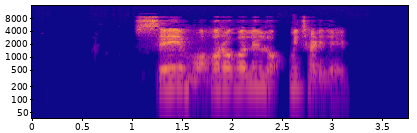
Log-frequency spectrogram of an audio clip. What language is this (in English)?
Odia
